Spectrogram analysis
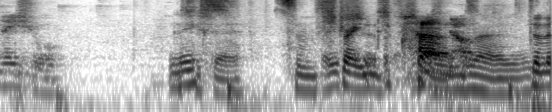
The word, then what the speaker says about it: Nietzsche: Yeah, it's Nietzsche. He's German, so it doesn't really matter. Yeah. It's pronounced Nietzsche.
